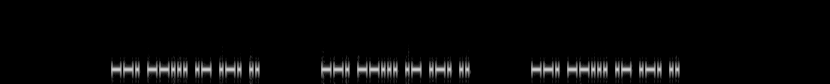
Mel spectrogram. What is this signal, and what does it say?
Morse code, heard as a keyed tone, about 40 wpm, 700 Hz. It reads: G7ARI G7ARI G7ARI
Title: DXCC-100 Call Signs - 5 Characters - Repeated 3x - 40wpm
